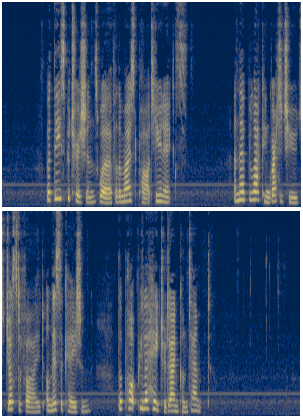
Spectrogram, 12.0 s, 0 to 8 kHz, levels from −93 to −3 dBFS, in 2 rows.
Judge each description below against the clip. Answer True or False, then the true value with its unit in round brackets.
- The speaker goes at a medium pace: False (110 wpm)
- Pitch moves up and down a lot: True (6.5 semitones)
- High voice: True (235 Hz)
